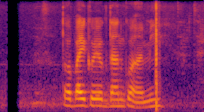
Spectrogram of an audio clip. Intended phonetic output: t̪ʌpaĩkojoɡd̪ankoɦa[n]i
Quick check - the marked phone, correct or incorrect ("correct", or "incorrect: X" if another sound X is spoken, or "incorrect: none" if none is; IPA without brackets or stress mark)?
incorrect: m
